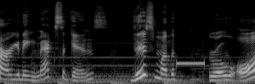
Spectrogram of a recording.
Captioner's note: beep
